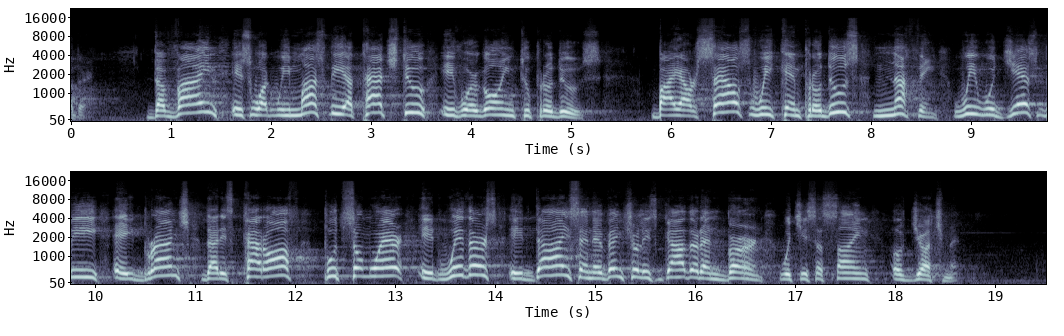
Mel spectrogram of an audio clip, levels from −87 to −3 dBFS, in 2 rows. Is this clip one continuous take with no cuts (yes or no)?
yes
